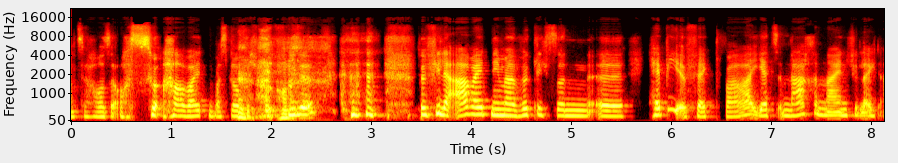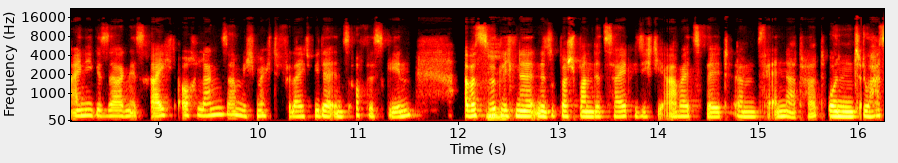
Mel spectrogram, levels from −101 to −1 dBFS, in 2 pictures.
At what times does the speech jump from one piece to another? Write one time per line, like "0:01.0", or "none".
none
